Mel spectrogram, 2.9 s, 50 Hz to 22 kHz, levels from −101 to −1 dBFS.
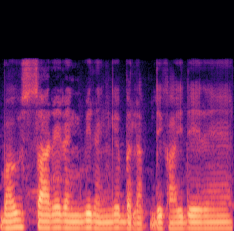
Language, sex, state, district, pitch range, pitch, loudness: Hindi, male, Uttar Pradesh, Saharanpur, 105-115 Hz, 105 Hz, -17 LUFS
